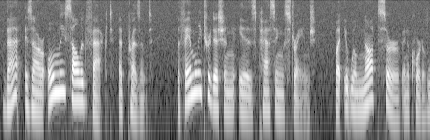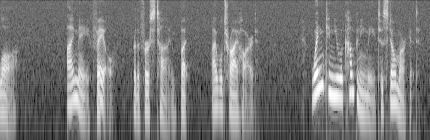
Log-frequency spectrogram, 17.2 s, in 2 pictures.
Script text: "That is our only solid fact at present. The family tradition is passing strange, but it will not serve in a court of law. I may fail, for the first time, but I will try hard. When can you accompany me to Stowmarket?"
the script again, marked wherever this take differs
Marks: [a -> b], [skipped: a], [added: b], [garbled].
"That is our only solid fact at present. The family tradition is passing strange, but it will not serve in a court of law. I may fail, for the first time, but I will try hard. When can you accompany me to Stowmarket?"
